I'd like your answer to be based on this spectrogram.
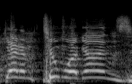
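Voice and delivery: high, loud rowdy egging on; hammed-up crowd hyping him; mock cheering. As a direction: locals cheering dad's threat. Long Islanders cheering dad on.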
